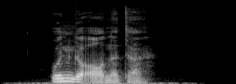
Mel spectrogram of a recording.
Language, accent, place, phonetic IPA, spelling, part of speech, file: German, Germany, Berlin, [ˈʊnɡəˌʔɔʁdnətɐ], ungeordneter, adjective, De-ungeordneter.ogg
- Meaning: 1. comparative degree of ungeordnet 2. inflection of ungeordnet: strong/mixed nominative masculine singular 3. inflection of ungeordnet: strong genitive/dative feminine singular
